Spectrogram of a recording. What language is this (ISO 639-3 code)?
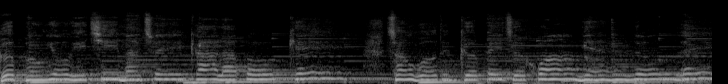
zho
